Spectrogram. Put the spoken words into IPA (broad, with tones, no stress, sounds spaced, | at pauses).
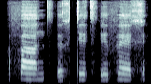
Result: f aː˦ n t͡sʼ ɘ˨ x t ɪ˦ t͡sʼ ɪ˦ f ɛ˦ x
